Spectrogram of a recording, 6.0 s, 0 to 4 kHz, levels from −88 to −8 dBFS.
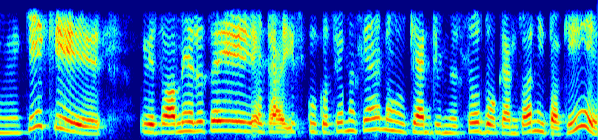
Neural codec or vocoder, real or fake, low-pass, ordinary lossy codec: codec, 24 kHz, 6 kbps, HILCodec; fake; 3.6 kHz; none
